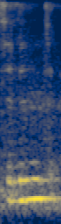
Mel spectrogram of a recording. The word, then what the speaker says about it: Simmons: Simmons SI m o NS I'm from sd5 I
